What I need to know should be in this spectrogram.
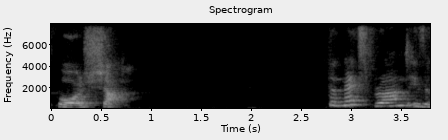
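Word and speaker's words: Porsche: you feel posh but is it pronounced posh or porche the correct pronunciation is for sha the next brand is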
